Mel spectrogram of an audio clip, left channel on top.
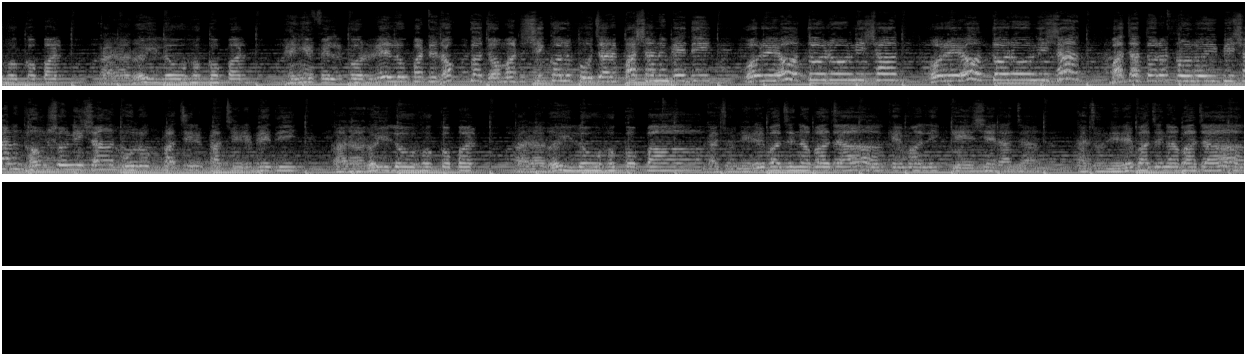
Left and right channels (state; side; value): silent; right; digital silence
